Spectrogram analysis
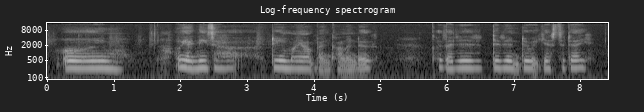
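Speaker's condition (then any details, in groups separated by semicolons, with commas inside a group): Cerebral palsy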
